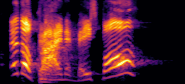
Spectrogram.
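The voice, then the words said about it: Imitates another person's voice. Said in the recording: “Yours is terrible. ... my best impression”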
